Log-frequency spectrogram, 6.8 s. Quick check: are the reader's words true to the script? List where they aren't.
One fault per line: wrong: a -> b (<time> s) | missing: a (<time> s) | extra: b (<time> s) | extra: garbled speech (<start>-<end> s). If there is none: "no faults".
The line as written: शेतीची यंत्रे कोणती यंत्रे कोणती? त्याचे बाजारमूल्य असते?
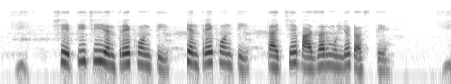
no faults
